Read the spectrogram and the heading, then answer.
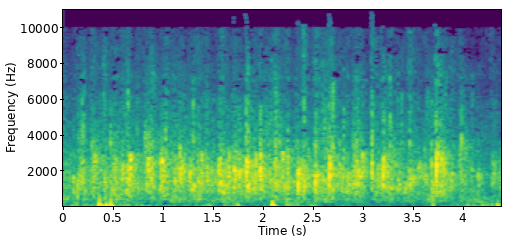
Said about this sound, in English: So a round of applause for our new members.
